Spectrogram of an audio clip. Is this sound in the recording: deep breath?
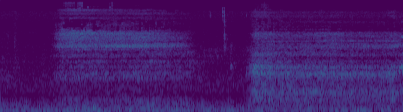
yes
